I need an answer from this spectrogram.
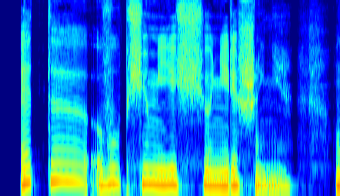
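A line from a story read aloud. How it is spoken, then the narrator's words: Gloomy, uncertain. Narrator (Russian): угрюмо и неуверенно сказал Габриэль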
